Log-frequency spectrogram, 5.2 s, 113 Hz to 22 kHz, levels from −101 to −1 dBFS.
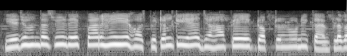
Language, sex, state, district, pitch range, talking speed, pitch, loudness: Hindi, female, Uttar Pradesh, Gorakhpur, 270-335 Hz, 230 wpm, 295 Hz, -14 LUFS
